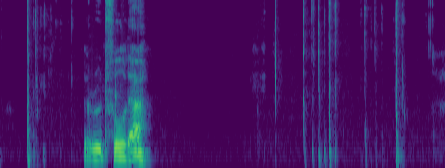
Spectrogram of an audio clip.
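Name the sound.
typing a shell command on a computer keyboard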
